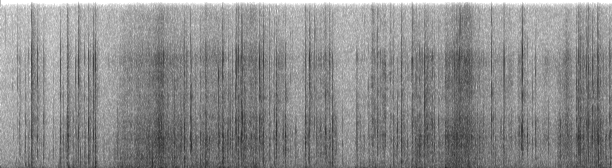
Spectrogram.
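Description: A thin peach paper sheet, already crumpled and wrinkled, is bent, folded and crinkled by both hands with the fingertips. It makes a dense, continuous, bright crinkling with sharp crackles and a light low rustle underneath, steady with no pauses.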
